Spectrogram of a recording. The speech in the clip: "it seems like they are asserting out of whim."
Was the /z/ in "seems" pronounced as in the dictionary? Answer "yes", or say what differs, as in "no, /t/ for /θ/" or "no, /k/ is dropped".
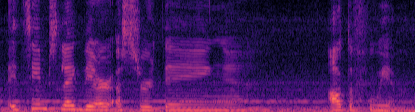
no, /s/ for /z/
